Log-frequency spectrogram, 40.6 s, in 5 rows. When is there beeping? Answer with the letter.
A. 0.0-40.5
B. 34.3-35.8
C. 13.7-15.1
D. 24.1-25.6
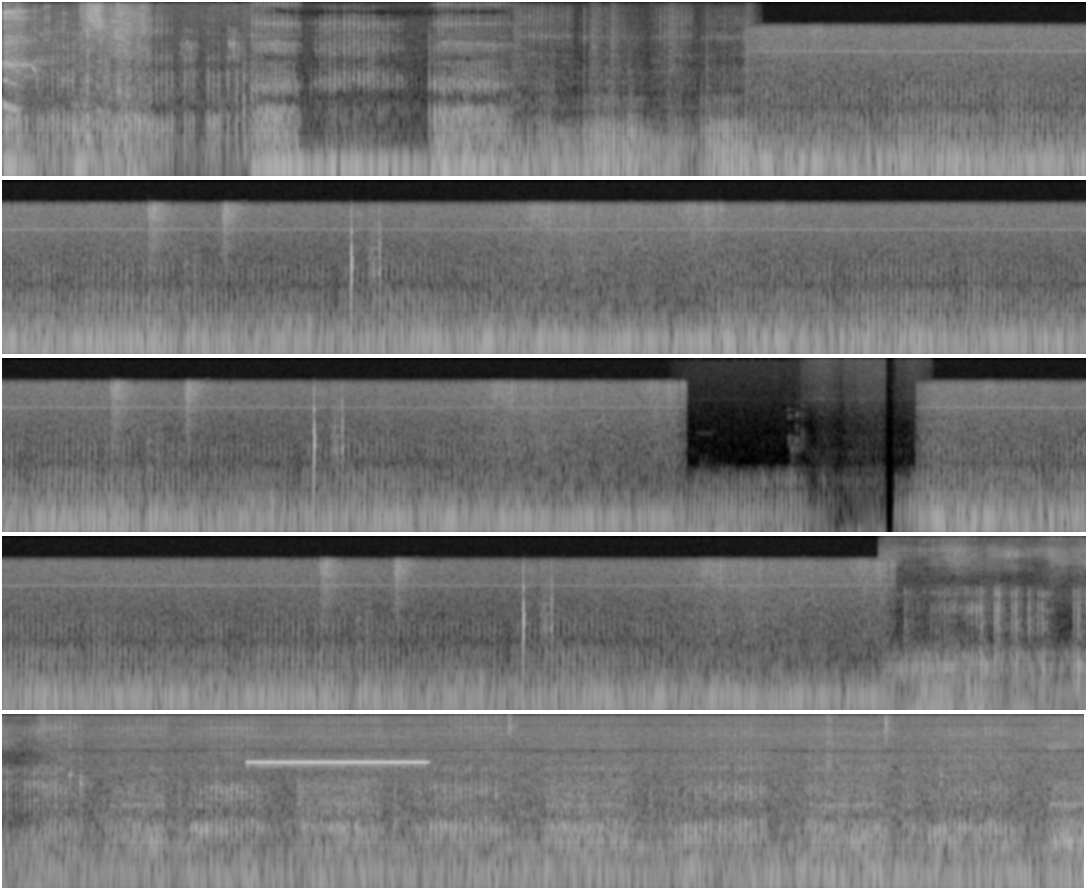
B.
